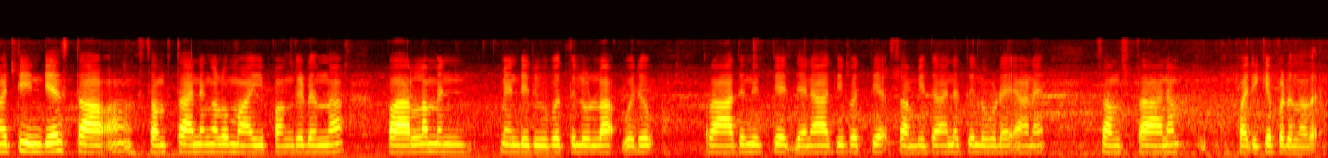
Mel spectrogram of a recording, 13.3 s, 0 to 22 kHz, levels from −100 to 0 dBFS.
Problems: constant background noise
